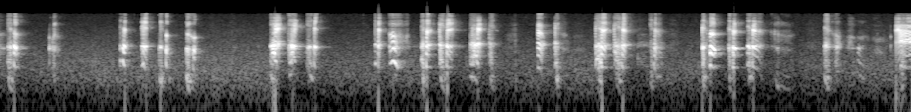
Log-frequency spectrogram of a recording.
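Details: A young child makes repeated short, breathy, forced coughs in quick clusters, imitating her recently sick father as a way to communicate: a pretend cough.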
